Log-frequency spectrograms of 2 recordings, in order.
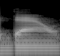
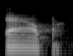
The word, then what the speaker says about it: doubt: No doubt nó có chữ B nhưng mà không cần đọc, không có chữ B nha các bạn. Chữ doubt đó đọc giống như là doubt. Có chữ B em đó nha. Ai mà đọc là doubt không có đâu nha. Doubt. Nó có chữ B lúc viết nhưng mà đọc lại không có.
